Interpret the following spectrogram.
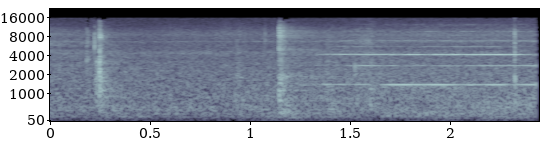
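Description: Elevator hall call button clicking as it is pressed and released, then a clunk about a second in as the Otis traction elevator's doors begin to slide open with a steady high whine.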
